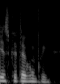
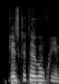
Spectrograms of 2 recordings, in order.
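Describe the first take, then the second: First: Said in the usual way. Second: Qu'est-ce que t'as compris asked clearly with a falling tune; right way. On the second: Shown as a demonstration. To the trainees, showing the better question clearly. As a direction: open with Qu'est-ce que and put it plainly. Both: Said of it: "parce que souvent on dit".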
